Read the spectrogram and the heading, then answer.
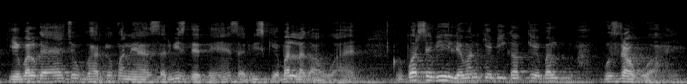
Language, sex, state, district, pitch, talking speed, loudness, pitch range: Hindi, male, Chhattisgarh, Bilaspur, 125 Hz, 220 wpm, -26 LUFS, 105-140 Hz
